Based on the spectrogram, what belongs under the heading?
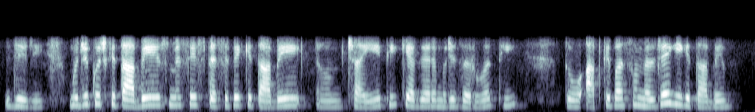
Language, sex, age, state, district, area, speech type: Urdu, female, 30-45, Delhi, South Delhi, urban, conversation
